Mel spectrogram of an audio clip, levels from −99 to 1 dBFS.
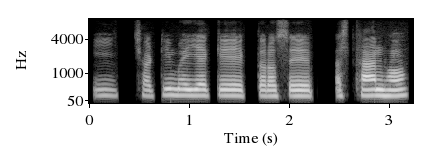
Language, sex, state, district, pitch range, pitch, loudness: Bhojpuri, male, Bihar, Saran, 170-180 Hz, 175 Hz, -19 LUFS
